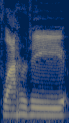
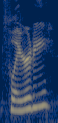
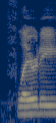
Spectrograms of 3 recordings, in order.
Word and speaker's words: Flaherty: there and they show up they mow down flattery or was how do you pronounce it again flaherty flaherty yeah i think that's nice and lamla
